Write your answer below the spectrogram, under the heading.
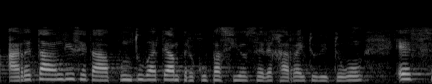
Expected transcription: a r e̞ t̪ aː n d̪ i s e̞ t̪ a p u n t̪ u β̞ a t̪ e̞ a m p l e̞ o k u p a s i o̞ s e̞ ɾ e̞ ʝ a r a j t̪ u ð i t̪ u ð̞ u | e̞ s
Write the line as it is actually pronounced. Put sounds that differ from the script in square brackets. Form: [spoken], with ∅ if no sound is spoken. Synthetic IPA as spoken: a r e̞ t̪ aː n d̪ i s e̞ t̪ a p u n t̪ u β̞ a t̪ e̞ a m p [ɾ] e̞ o k u p a s i o̞ s e̞ ɾ e̞ ʝ a r a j t̪ u ð i t̪ u [ɣ̞] u | e̞ s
